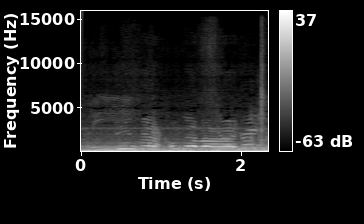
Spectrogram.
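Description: Several people's voices, short calls or sung phrases, over heavy wind rumble on the microphone.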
